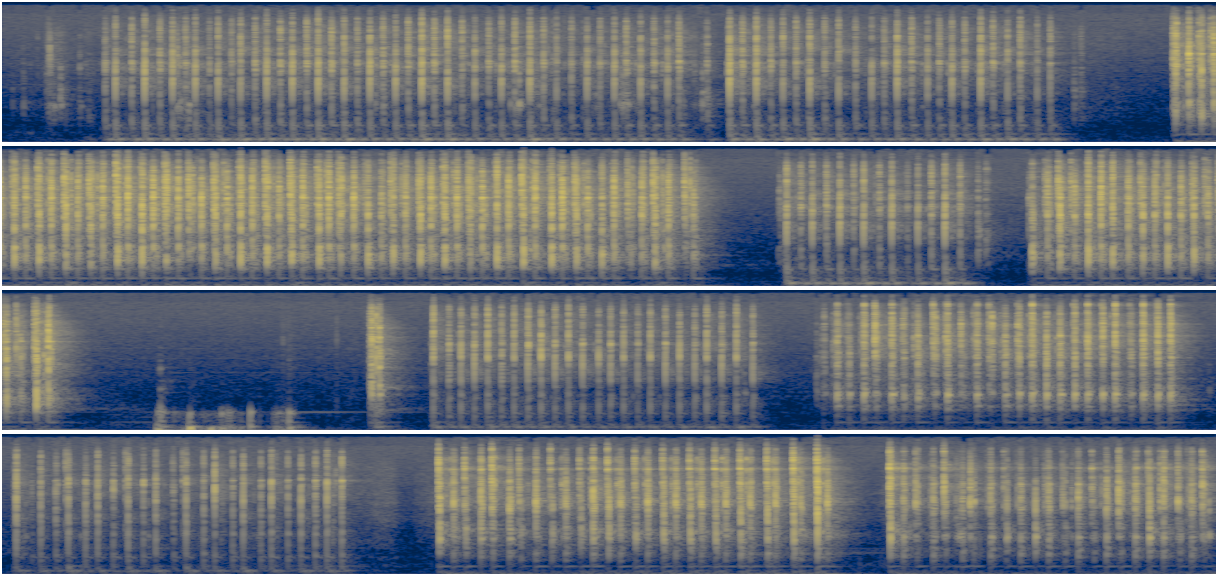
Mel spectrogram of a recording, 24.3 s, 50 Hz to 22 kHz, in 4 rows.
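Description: Bursts of typing on a Bakeneko 65 mechanical keyboard, comparing lubed and unlubed stabilizers, with rattly stabilizer clacks, several separate runs of keystrokes broken by short pauses, close and fairly loud.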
